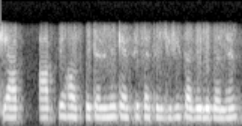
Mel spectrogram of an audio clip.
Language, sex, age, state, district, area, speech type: Urdu, female, 18-30, Delhi, North East Delhi, urban, conversation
